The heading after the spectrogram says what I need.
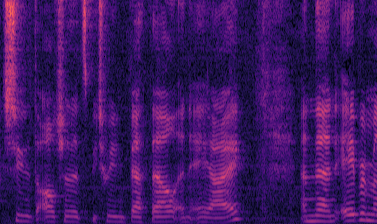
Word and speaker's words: Bethel: his second altar between Bethel Bethel Bethel is how most people pronounce it I try to say beth-el because that reminds us that it's house of God whenever you see Beth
